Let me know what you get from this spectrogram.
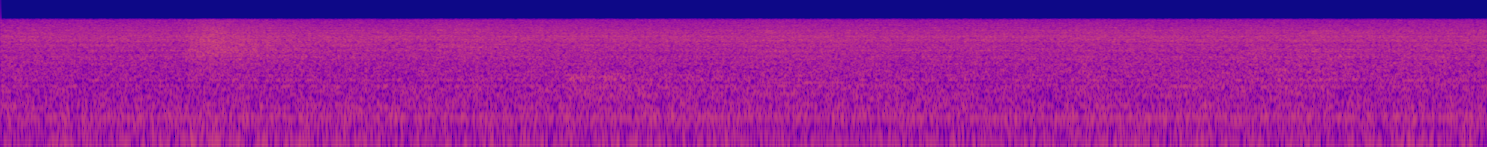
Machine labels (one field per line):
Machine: pump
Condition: normal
